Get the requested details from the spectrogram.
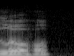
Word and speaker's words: Louisville: But I elected to go to Louisville, to uh, Minneapolis.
